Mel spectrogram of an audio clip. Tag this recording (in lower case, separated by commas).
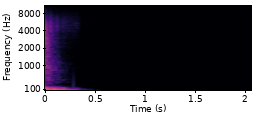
percussion, bass drum, music, musical instrument, drum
